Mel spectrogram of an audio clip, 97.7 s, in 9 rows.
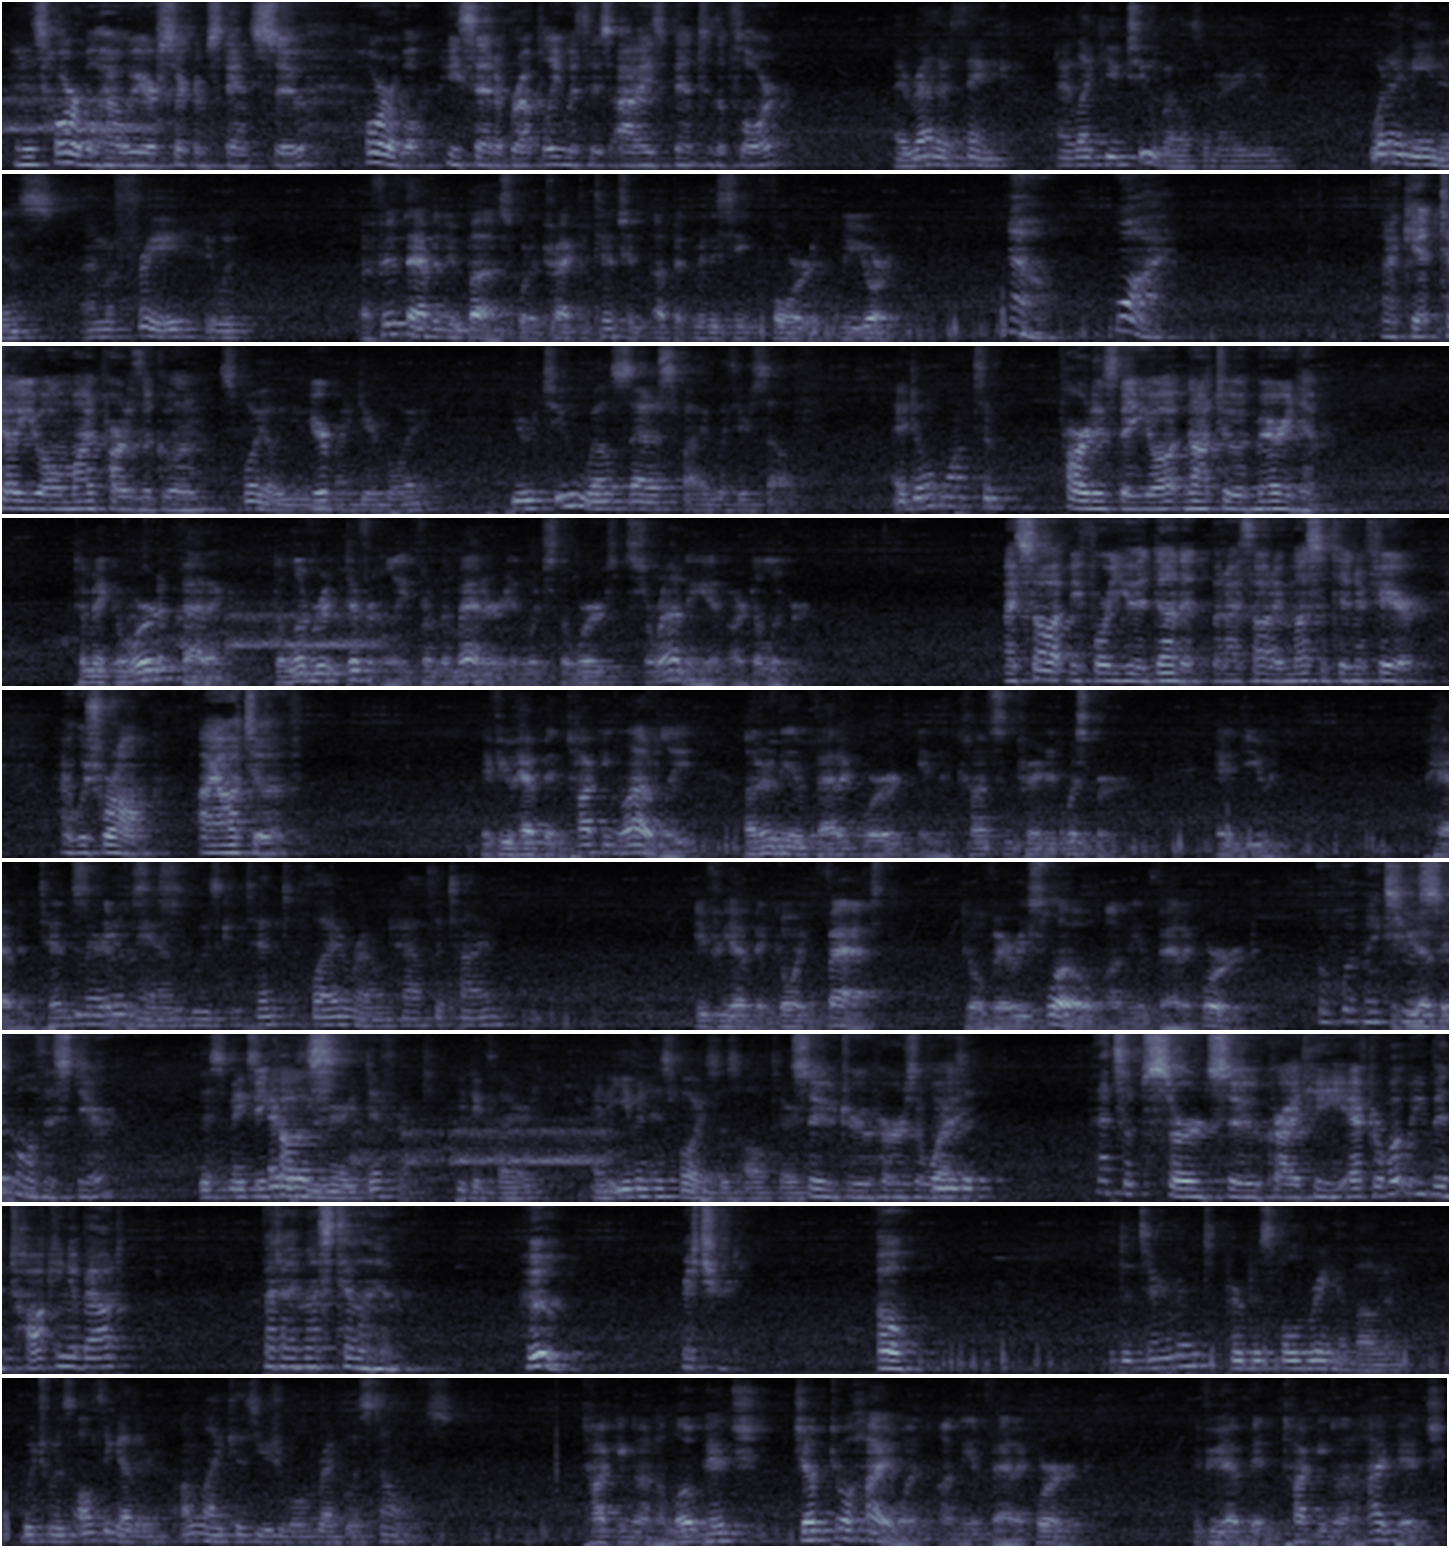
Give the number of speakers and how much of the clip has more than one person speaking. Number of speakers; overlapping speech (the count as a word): three, about 6%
